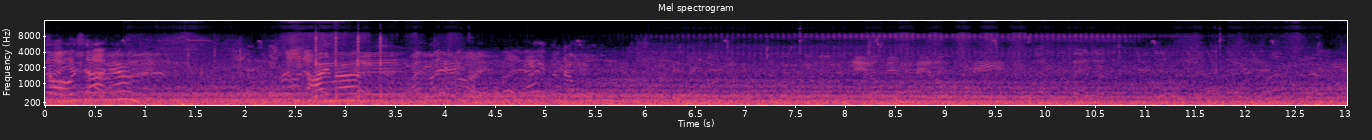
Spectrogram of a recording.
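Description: Distant shouts from players across an outdoor soccer field, strongest at the start and about three seconds in, over a steady low rumble.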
